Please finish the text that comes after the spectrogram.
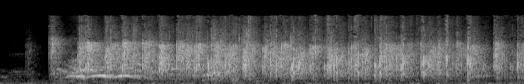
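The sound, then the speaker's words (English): An audience bursts into loud, dense applause after a brief quiet moment, the many overlapping claps holding steady for several seconds with a faint voice briefly audible early on. “Don't clap me.”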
